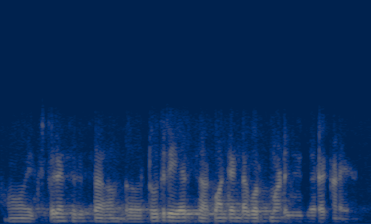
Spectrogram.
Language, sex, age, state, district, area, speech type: Kannada, male, 30-45, Karnataka, Hassan, urban, conversation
